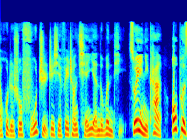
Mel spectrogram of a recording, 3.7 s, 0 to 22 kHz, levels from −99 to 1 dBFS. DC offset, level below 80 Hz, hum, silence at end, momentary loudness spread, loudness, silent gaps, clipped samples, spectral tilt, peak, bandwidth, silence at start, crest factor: 0.1%; -56 dBFS; none; 0 s; 10 LU; -18 LUFS; none; under 0.1%; -5 dB/octave; 0 dBFS; 12 kHz; 0 s; 16 dB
